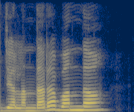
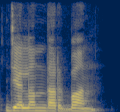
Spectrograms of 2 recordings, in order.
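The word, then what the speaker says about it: Jalandhara Bandha: Así que vamos a conocer todas estas cerraduras, comenzando por Yalandara Banda, la cerradura de cuello o garganta. En realidad, la A final no se pronuncia, así que podrás escucharlo más habitualmente como Yalandarban.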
